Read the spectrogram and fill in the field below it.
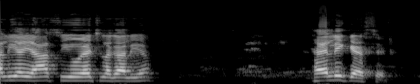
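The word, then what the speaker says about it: phthalic: ठीक है, पथैलिक लिखते पथैलिक है। अब स्कूल में सकूल थोड़ी बोलते हैं, स्कूल बोलते हैं ना, स्कूल वाला, वही वाला है मामला। तो पी साइलेंट होता है, तो पथैलिक लिखेंगे, पढ़ेंगे थैलिक।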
